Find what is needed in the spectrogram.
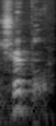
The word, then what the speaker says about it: Tripel: And I actually had to go to that Google site and said, how do you say T-R-I-P-E-L? – Triple. – But you say it just like you would the other version of triple.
